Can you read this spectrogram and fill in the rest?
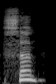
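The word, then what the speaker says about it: cent: Легко понять, что, скажем, французский язык, где «сто» звучит как «сан», причем слово это пишется как «сент», принадлежит группе западной, а русское «сто» — «сотня» — к восточной.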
